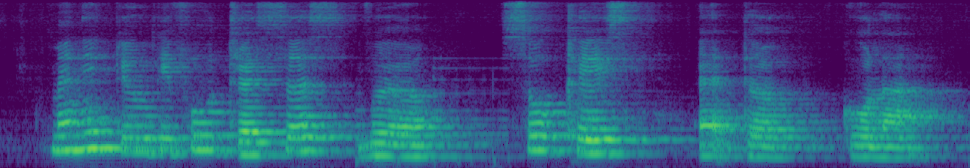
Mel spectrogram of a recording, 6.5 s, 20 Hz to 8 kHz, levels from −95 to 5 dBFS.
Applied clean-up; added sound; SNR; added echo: neural separator model SepFormer DNS4.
